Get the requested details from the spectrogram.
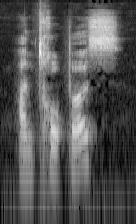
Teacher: prononciation te, accompagnée d'une aspiration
